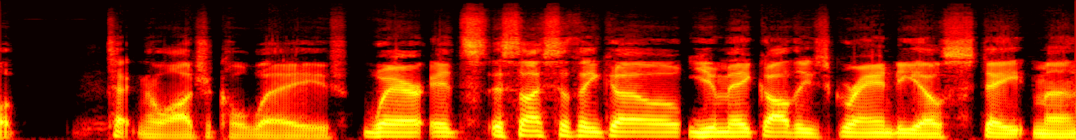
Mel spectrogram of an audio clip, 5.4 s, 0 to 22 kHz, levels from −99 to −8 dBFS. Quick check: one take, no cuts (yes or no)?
no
